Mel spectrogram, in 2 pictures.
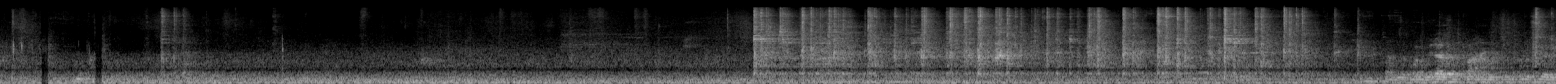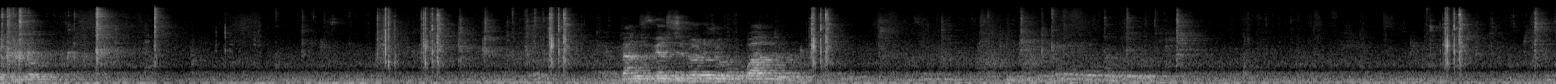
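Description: Plastic draw balls being handled in a glass bowl. Sharp clicks and knocks of plastic on plastic and glass start about a few seconds in as the balls are stirred and picked out and the capsules are twisted open, with low voices talking now and then.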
